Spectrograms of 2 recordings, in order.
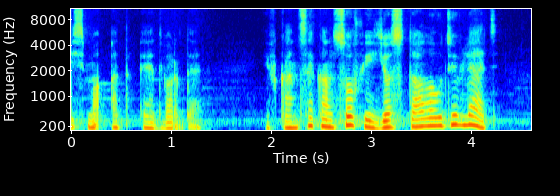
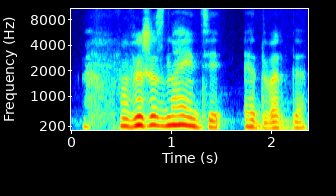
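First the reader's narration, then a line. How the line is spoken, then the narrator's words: Laughing. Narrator (Russian): засмеялась Изабелла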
